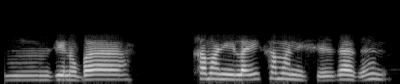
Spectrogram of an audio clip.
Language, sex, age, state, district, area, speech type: Bodo, female, 30-45, Assam, Kokrajhar, rural, conversation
